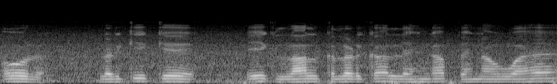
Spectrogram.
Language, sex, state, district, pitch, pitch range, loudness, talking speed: Hindi, male, Rajasthan, Bikaner, 130 Hz, 125-135 Hz, -19 LUFS, 120 wpm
